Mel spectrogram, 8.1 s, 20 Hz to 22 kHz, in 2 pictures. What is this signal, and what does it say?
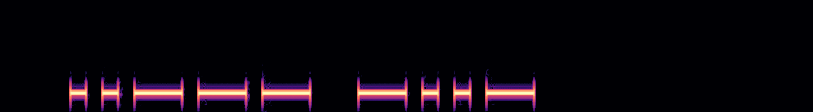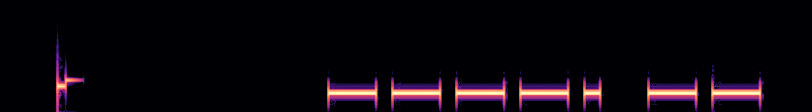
Morse code, heard as a keyed tone, about 15 wpm, 700 Hz. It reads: 2 X 9 M
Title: Single-Letter Single-Number 15wpm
